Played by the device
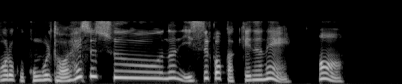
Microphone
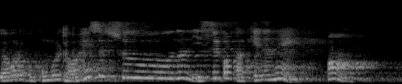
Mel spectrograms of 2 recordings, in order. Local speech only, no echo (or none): none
